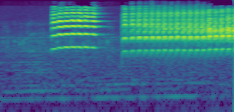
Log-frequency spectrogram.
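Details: Cungkok on a masteran tutoring track: a clear, ringing, harmonic trill of half a second, a brief gap, then a louder, fast, pulsing buzzy trill that grows stronger to the end.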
